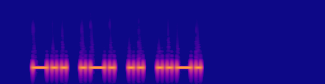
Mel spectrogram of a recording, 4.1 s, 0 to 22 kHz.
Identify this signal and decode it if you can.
Morse code, heard as a keyed tone, about 20 wpm, 700 Hz. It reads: DRIF
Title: Build A Word - 1 Letter At A Time - 5-Letter Words - 20wpm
